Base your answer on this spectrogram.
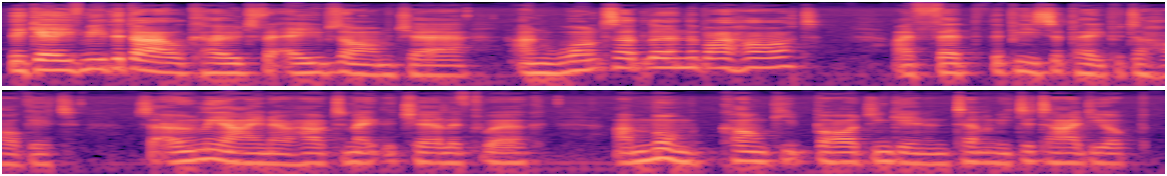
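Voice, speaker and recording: A man's voice: medium pitch, moderate pace. A man reading a children's story aloud expressively, as a teacher does for a young class.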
